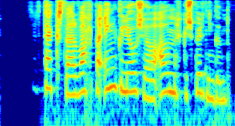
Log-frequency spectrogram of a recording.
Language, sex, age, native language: Icelandic, female, 13, Icelandic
